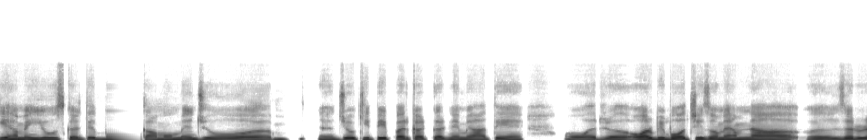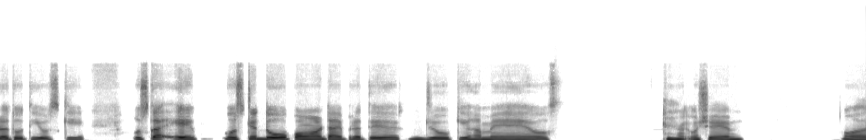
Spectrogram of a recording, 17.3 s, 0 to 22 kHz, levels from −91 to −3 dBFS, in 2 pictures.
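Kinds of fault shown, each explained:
Long network dropout, 1.07–1.43 s and 14.21–15.19 s: packets likely stopped arriving, so the last sound smears into a fading buzz, and the second gap goes silent.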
